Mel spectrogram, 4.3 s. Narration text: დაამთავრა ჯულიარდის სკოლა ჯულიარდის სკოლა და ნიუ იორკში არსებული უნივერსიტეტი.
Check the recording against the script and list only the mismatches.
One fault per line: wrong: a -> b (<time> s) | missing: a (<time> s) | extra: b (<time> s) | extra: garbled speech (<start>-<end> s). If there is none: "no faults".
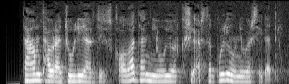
missing: ჯულიარდის სკოლა (2.0 s)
